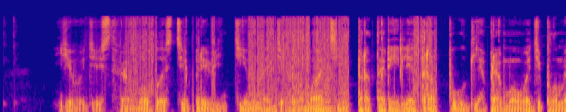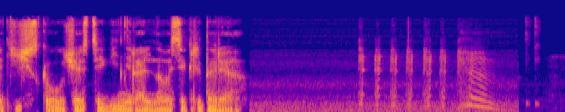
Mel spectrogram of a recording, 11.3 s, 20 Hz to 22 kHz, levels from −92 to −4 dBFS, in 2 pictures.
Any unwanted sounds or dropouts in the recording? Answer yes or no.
yes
